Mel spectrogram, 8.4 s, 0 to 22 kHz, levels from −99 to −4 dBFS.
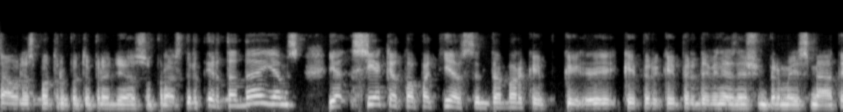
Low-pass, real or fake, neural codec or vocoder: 7.2 kHz; real; none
